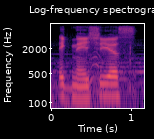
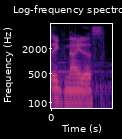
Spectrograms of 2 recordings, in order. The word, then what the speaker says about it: Ignitus: out, he looked past Ignatius. And was, like, just slightly shaking his head before walking past them. I'm guessing I got the name wrong. Damn. Wait, no, I'm dumb. It's Ignitus. No, I don't.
